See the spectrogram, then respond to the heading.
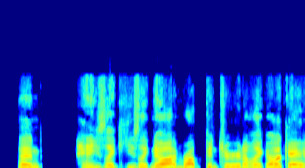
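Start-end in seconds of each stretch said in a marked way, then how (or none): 1.5-2.4 exaggerated fake Russian accent. Recounting what a man with a heavy accent told him: imitating Rob Pinter's heavy Russian accent. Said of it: "he's got this this heavy uh kind of Russian border accent".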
